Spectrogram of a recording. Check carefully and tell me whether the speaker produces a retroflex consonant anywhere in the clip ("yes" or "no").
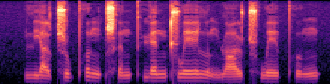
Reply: yes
